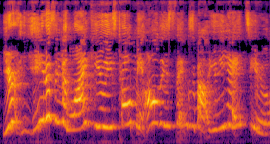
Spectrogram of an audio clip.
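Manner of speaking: high-pitched mock girl voice; imitating jealous girlfriend. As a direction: mimic her taunts in a high voice. Imitating rival girl's insults.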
